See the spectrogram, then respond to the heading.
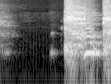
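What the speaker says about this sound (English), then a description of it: "I'm going to cough." A single harsh cough bursts out after a brief quiet breath, close and loud, with a short rasp at the end.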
